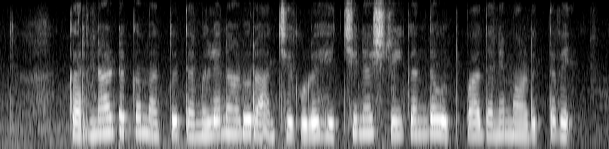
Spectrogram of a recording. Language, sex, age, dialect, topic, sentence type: Kannada, female, 18-24, Mysore Kannada, agriculture, statement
